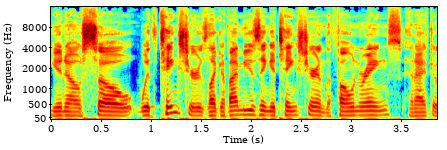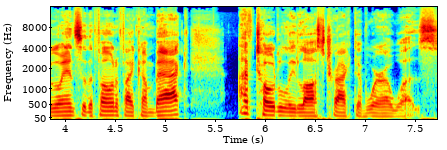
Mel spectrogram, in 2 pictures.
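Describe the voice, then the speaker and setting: Using a normal speaking voice, a man of medium pitch talks at a fairly quick pace with ordinary pitch variation. The recording is very clean, with a silent background. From US Midwest. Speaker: radio host and herbalist. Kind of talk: health radio Q&A monologue.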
